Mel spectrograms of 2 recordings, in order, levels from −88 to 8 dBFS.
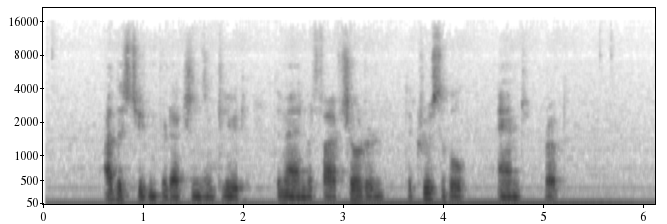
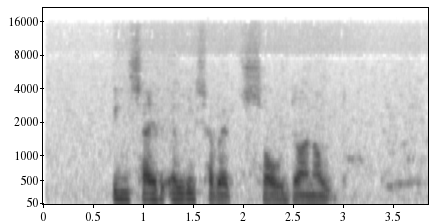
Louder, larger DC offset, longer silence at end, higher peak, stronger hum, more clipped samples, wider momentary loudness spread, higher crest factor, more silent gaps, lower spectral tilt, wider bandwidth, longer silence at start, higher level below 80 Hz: about the same, -22 LUFS vs -21 LUFS; neither; second, 0 s vs 0.25 s; about the same, -4 dBFS vs -4 dBFS; first, 50 Hz at -30 dBFS vs none; neither; first, 17 LU vs 7 LU; about the same, 18 dB vs 18 dB; neither; about the same, -7 dB/octave vs -7 dB/octave; second, 14.5 kHz vs 16.5 kHz; second, 0.05 s vs 0.7 s; first, -32 dBFS vs -54 dBFS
